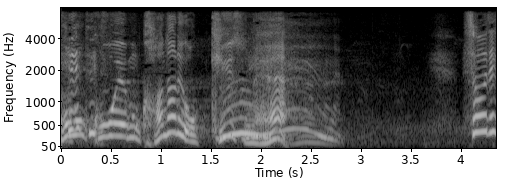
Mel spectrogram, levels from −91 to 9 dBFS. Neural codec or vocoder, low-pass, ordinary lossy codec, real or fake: none; 7.2 kHz; none; real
